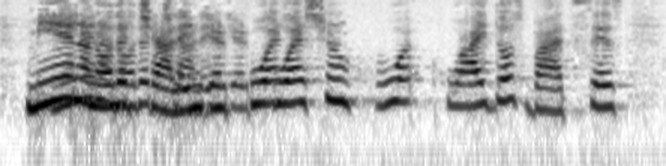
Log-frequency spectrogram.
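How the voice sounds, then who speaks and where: Noticeable background noise sits behind a woman's high voice. She keeps a moderate pace and fairly even intonation. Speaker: poll challenger giving witness testimony. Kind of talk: testimony.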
